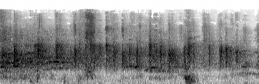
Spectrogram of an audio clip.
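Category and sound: crowd, round of applause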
